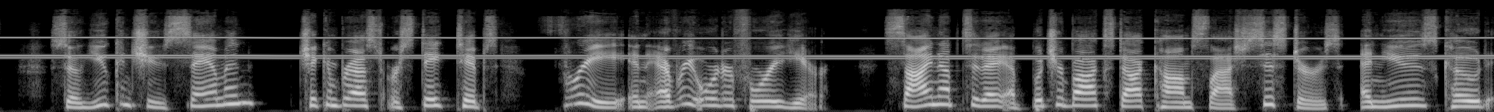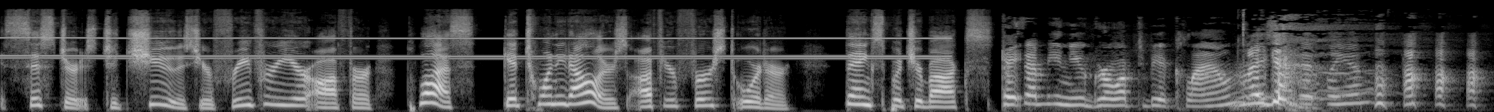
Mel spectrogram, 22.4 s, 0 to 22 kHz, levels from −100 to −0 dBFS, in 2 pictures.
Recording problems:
high-pitched whine; loud; until 18 s; 5.5 kHz, 6 dB below the speech

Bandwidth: 15.5 kHz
